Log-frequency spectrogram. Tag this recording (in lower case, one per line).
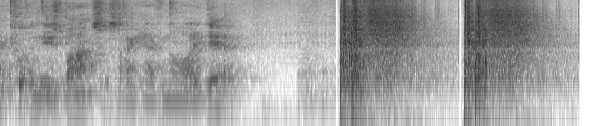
speech
firecracker
inside a small room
